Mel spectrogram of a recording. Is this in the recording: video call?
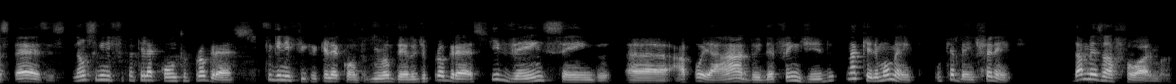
yes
